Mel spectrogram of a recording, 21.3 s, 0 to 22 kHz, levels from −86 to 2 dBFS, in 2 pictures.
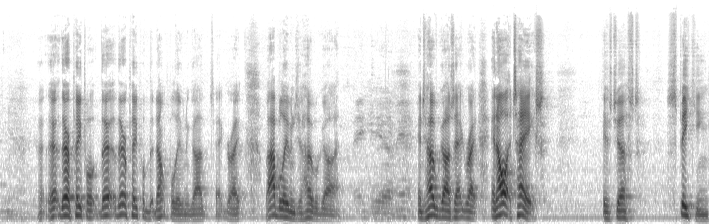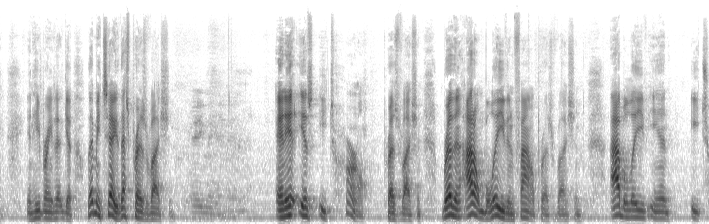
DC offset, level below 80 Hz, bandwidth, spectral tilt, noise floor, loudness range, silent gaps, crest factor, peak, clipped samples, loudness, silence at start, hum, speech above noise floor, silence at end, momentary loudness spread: under 0.1%; -68 dBFS; 17.5 kHz; -5.5 dB/octave; -54 dBFS; 6 LU; none; 24 dB; 0 dBFS; under 0.1%; -22 LUFS; 0.6 s; none; 31 dB; 0 s; 22 LU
